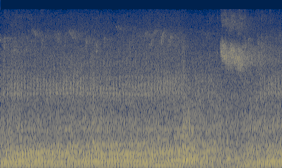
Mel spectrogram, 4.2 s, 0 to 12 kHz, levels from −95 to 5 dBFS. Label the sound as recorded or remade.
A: recorded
